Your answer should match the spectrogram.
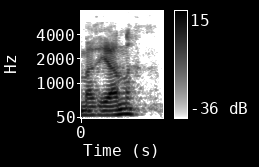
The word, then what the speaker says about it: Marianne: Okay, Marianne ist, äh, oder Marianne, besser gesagt, ich habe das sehr deutsch ausgesprochen gerade, äh, ist Malerin und sie bekommt den Auftrag, Eloise zu malen.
